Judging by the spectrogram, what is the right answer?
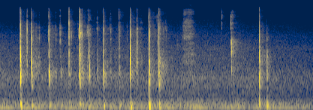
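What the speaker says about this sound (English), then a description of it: "So I'll just type in the credentials real quick." Login credentials are typed on a computer keyboard in quick, uneven runs of close, crisp key clicks that stop briefly partway through.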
